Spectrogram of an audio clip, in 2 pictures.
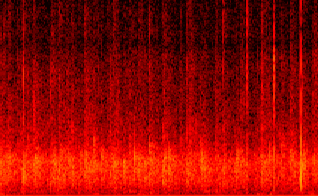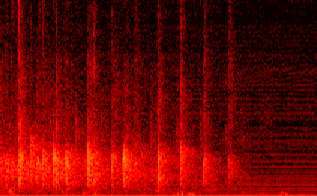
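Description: An audience applauds in a hall, fading out.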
